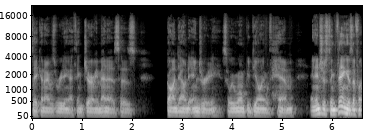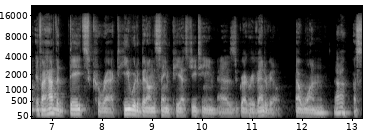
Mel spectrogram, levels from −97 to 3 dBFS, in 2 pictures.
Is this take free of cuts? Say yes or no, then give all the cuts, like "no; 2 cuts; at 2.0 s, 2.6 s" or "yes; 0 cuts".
yes; 0 cuts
